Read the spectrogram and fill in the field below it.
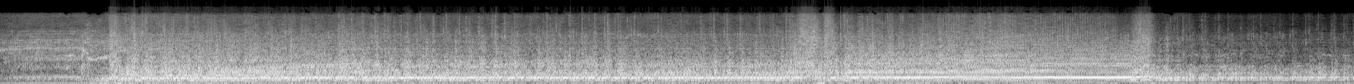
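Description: A racing motorcycle engine roars loudly and steadily.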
